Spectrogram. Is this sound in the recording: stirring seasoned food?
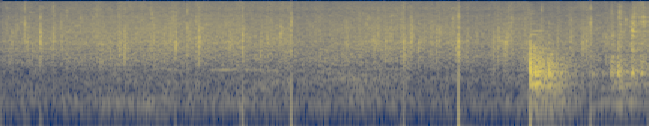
yes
